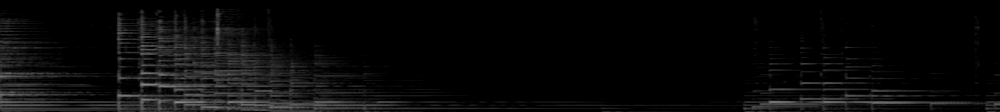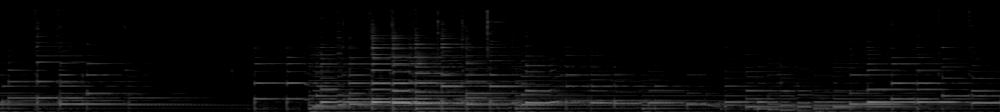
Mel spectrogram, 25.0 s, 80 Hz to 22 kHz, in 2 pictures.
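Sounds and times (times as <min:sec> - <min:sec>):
fingerpicked classical guitar: 0:00.0 - 0:25.0.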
